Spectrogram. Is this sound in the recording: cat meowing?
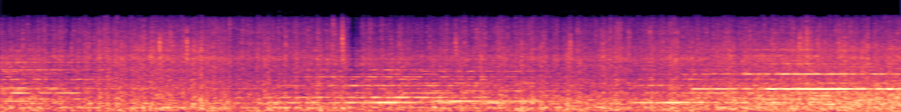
no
